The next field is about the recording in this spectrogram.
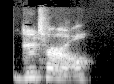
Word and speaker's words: Guterl: And I think it was your dad who joined in on the YouTube chat and he said, it rhymes with Pearl. And I was like, okay, I think we got it right. So can you say your last name the correct way? – Guterl.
